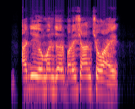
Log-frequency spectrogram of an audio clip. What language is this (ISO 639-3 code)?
snd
